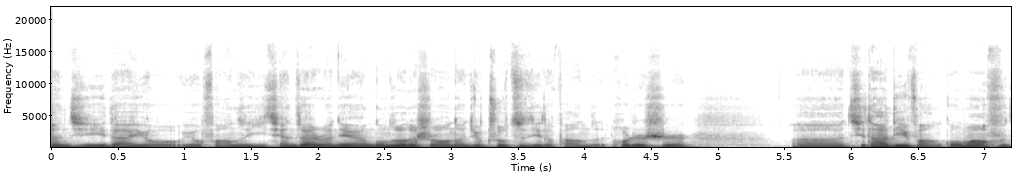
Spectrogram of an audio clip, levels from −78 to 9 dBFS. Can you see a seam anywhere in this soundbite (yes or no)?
yes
